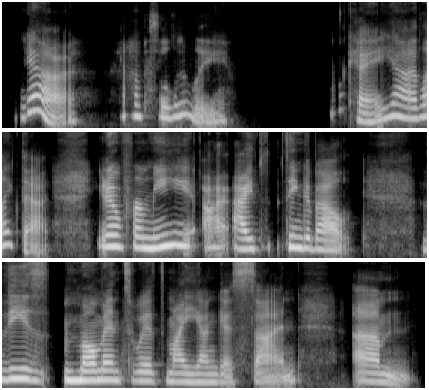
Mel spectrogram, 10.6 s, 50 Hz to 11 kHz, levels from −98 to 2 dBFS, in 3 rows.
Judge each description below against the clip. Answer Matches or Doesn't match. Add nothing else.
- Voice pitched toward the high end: Matches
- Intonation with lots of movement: Matches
